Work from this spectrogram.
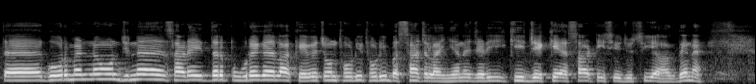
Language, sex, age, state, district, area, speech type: Dogri, male, 18-30, Jammu and Kashmir, Reasi, urban, spontaneous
